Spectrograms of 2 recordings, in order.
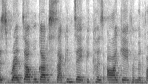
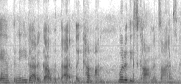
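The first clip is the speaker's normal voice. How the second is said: a hushed aside, softer; whispered aside; 3 semitones lower, 11 dB quieter, faster than usual. Real, not acted. Aunt whispering an aside about the comments. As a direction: whisper it under your breath.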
